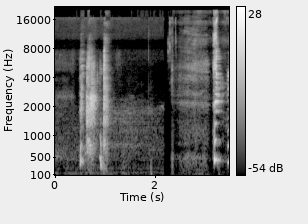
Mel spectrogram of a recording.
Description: The sneezes were from the morning after waking up.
